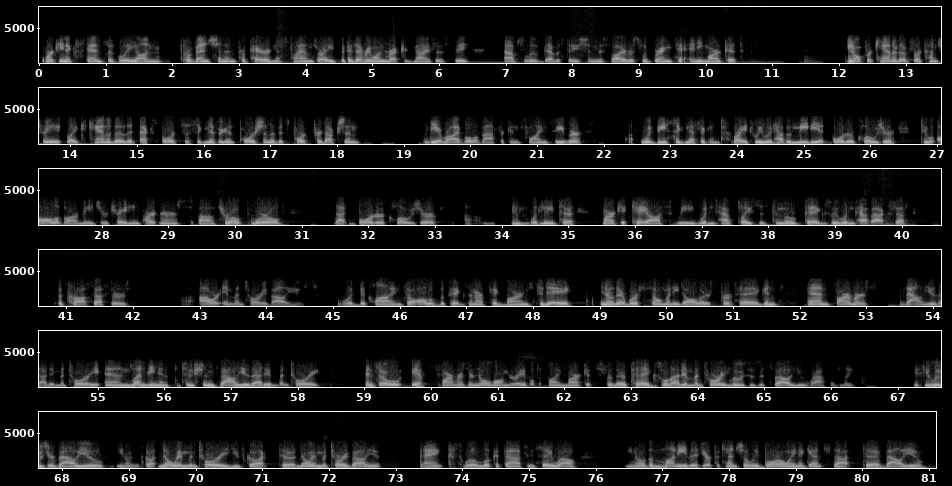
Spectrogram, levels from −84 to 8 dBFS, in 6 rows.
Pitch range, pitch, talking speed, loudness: 85-105 Hz, 95 Hz, 135 wpm, -26 LUFS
